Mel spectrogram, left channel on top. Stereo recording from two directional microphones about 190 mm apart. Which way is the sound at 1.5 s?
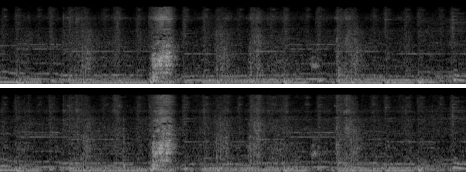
30° left (ahead or behind).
